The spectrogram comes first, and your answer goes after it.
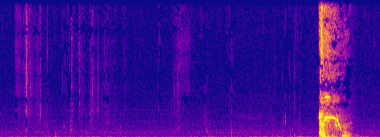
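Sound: cough and throat clearing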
